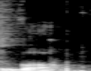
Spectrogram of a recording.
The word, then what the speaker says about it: वह: Now remember, although it's spelled vaha, it's pronounced vo.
